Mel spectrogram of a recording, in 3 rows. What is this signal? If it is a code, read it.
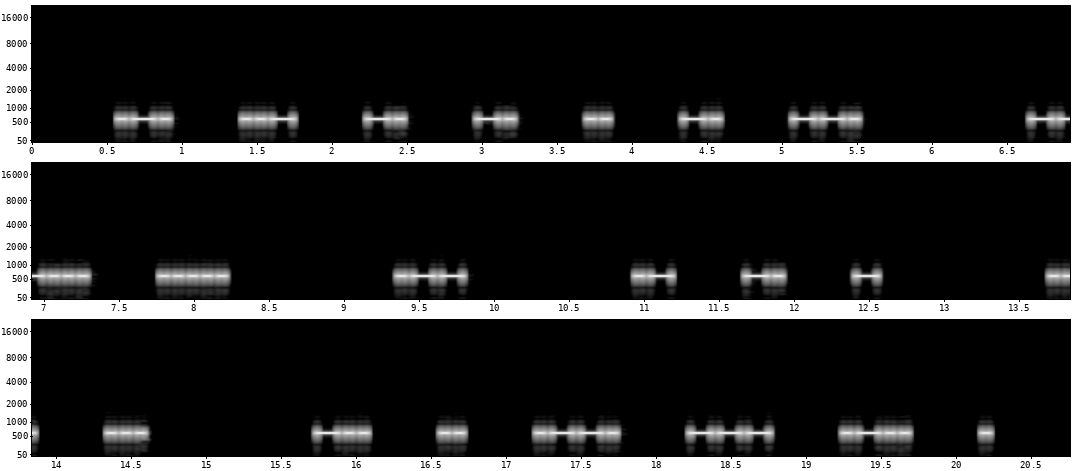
Morse code, heard as a keyed tone, about 25 wpm, spaced as for 13 wpm, 600 Hz. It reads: RUNNING 75 W ANT IS DIPOLE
